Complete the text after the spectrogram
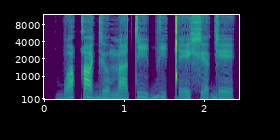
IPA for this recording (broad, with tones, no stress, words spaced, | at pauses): bɔ˨˥qɐ˦˨ ɡʲo˦˨ma˦˨ ti˦˨bi˦˨ǃe˩˧ xʲɐ˩˧ ɡe˦˨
